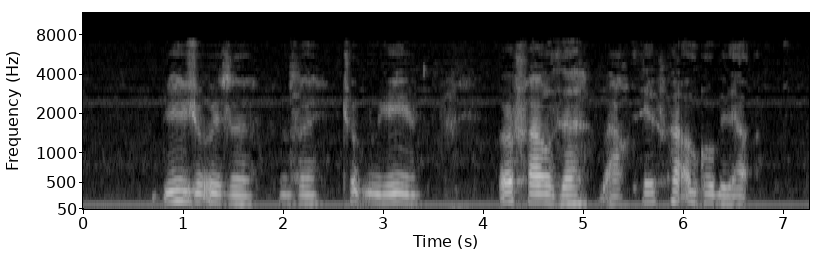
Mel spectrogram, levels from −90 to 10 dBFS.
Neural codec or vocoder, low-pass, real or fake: codec, 16 kHz, 16 kbps, FunCodec, trained on LibriTTS, 50 frames a second; 7.2 kHz; fake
